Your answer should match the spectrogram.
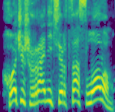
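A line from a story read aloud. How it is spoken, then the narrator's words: Shouted. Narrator (Russian): крикнул он старику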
